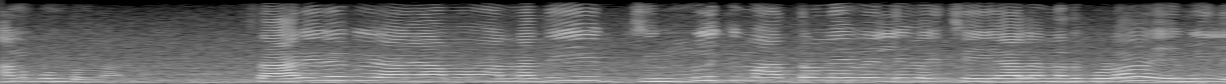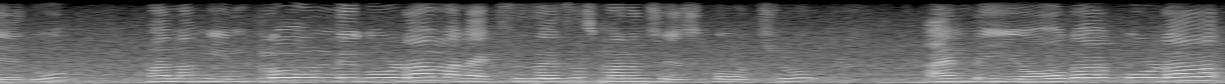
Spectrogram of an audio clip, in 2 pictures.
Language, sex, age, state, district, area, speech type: Telugu, female, 45-60, Andhra Pradesh, Eluru, urban, spontaneous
